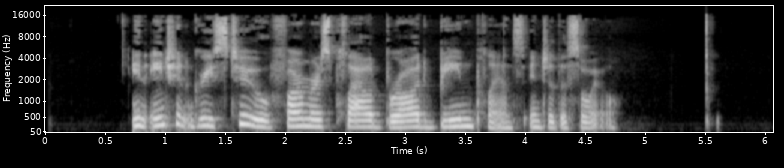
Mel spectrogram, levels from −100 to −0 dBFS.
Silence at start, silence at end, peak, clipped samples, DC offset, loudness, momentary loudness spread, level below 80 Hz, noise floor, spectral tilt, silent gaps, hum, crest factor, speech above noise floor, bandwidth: 0.7 s; 1.3 s; 0 dBFS; under 0.1%; under 0.1%; -17 LUFS; 14 LU; -56 dBFS; -81 dBFS; -3 dB/octave; none; none; 20 dB; 63 dB; 16.5 kHz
